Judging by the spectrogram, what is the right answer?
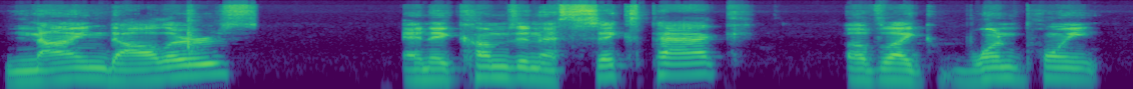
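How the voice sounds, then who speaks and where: A man's voice: medium pitch, slow. A man hosting a casual chat over beers on a video call, laid-back and joking, laughing easily. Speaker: podcast host. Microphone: computer mic without headphones, video call.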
